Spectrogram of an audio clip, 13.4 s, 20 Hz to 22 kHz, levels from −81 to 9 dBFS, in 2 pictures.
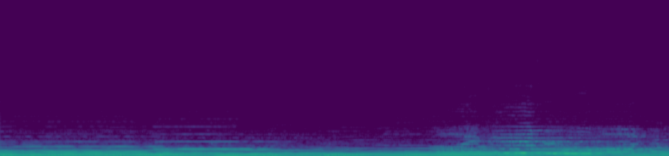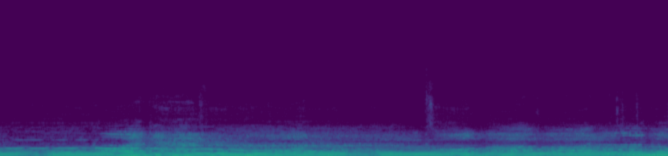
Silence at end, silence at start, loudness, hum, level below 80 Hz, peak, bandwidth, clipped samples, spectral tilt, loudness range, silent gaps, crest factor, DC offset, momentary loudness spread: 0 s; 0 s; -33 LUFS; none; -50 dBFS; -18 dBFS; 8.2 kHz; under 0.1%; -8.5 dB/octave; 2 LU; none; 14 dB; under 0.1%; 4 LU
